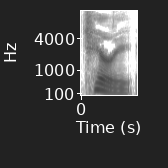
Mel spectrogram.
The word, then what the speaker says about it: Terry: My name is Terry, and I spell it T-E-R-R-Y.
